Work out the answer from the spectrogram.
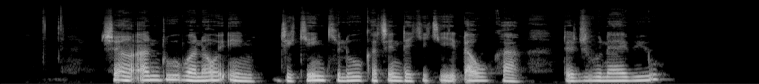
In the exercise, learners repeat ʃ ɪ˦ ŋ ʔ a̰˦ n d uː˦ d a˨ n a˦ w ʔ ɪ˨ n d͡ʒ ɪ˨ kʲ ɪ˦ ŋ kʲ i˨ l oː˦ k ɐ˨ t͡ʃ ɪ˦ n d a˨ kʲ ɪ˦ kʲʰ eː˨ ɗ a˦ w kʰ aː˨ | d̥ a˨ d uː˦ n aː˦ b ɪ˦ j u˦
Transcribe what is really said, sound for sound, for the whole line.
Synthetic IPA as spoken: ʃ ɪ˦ ŋ ʔ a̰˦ n d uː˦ b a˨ n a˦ w ʔ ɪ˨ n d͡ʒ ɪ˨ kʲ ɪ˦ ŋ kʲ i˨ l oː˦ k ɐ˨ t͡ʃ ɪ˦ n d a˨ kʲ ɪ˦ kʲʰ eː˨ ɗ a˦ w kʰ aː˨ | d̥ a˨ d͡ʒ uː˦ n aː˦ b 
